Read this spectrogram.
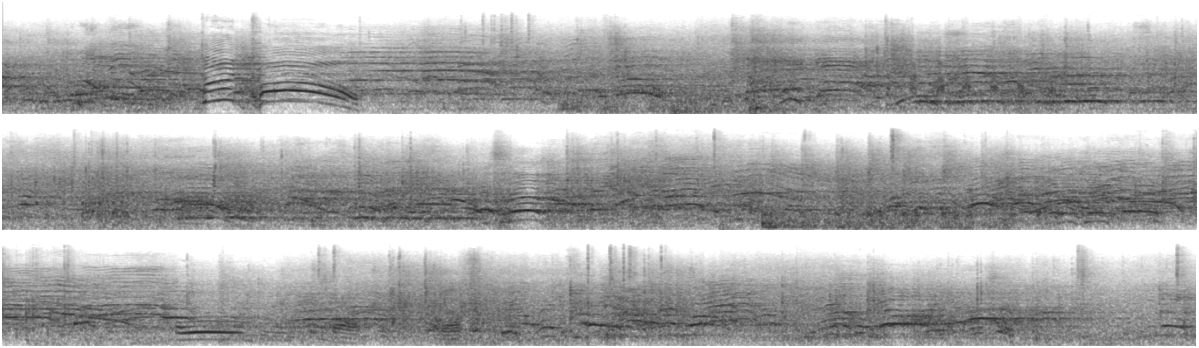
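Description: A crowd of spectators shouts and cheers in an echoing rink.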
